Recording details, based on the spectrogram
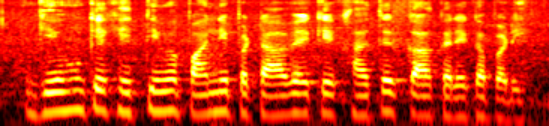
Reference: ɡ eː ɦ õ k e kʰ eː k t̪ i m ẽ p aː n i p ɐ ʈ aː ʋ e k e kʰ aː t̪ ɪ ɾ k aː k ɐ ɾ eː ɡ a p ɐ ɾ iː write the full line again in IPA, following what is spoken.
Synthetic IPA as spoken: ɡ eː ɦ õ k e kʰ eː t̪ i m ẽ p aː n i p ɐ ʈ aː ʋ e k e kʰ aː t̪ ɪ ɾ k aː k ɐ ɾ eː ɡ a p ɐ ɽ iː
